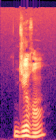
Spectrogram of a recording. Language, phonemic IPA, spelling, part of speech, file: French, /dy.ʁɑ̃/, durant, preposition / postposition / verb, Fr-durant.ogg
- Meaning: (preposition) during, while; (postposition) on end; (verb) present participle of durer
